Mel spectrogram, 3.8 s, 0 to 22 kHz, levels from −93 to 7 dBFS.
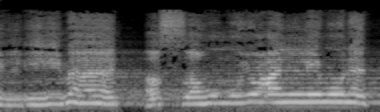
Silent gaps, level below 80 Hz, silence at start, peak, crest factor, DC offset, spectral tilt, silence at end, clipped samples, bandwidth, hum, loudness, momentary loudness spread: none; -58 dBFS; 0 s; -4 dBFS; 18 dB; under 0.1%; -4 dB/octave; 0 s; under 0.1%; 16 kHz; none; -21 LUFS; 8 LU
